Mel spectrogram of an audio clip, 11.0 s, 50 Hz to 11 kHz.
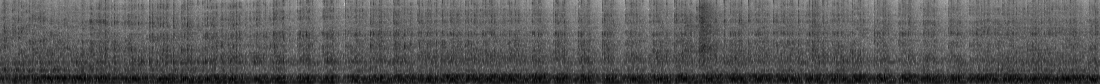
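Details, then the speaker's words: Porsche Boxster with LS3 V8 conversion, first test after removing mufflers and hex pipe system for straight pipes: loud, deep, choppy burble with quick revs rising and falling; healthy engine, sounds like a muscle car. "V8 Boxster, no mufflers. Test number 1. Holy shit. Now that sounds like a fucking muscle car."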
